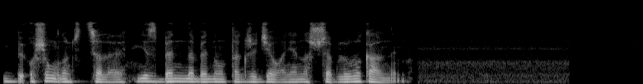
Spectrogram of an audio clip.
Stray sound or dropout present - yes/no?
no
